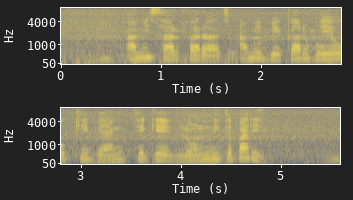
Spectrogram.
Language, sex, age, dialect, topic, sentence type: Bengali, female, 36-40, Standard Colloquial, banking, question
